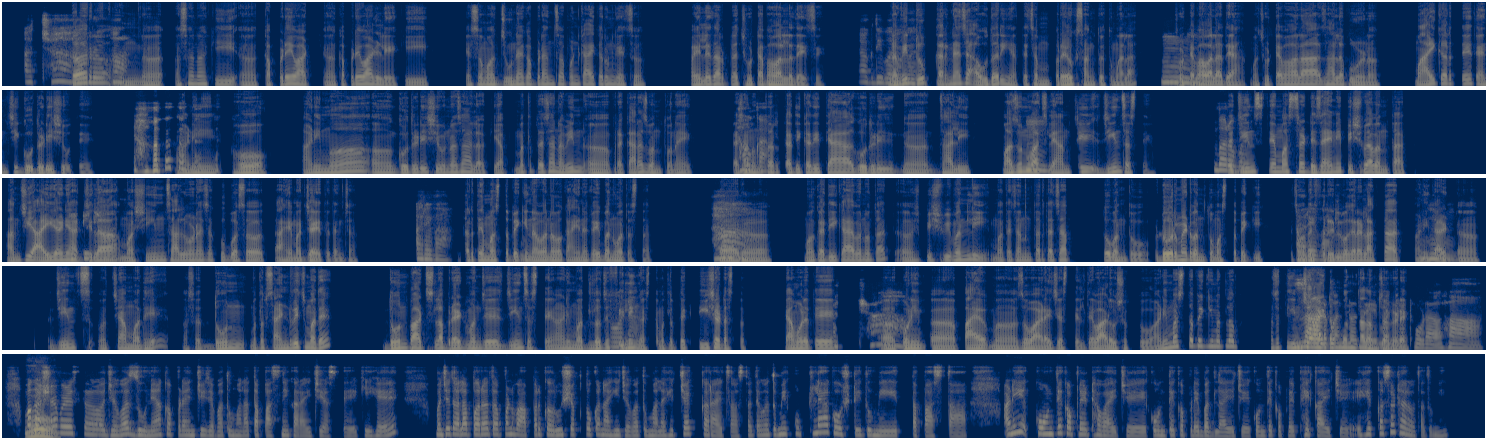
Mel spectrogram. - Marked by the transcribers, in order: surprised: "अच्छा!"; tapping; laugh; in English: "फ्रिल"; in English: "चेक"
- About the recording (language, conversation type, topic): Marathi, podcast, जुन्या कपड्यांना नवीन रूप देण्यासाठी तुम्ही काय करता?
